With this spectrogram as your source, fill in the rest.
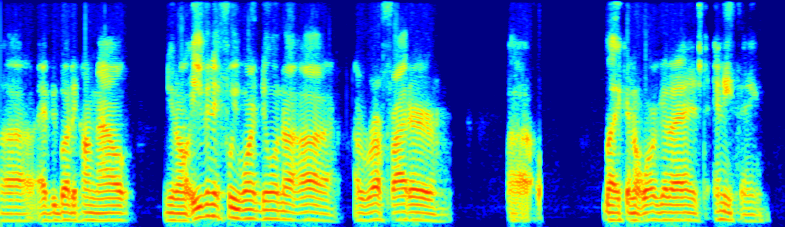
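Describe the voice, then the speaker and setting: A man with a northern US accent speaks at a fairly low pitch. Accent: northern US, noticeable. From Chicago. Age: 40s. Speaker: motorcycle club member. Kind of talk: interview. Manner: casual, hesitant with fillers.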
